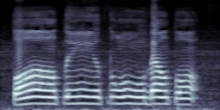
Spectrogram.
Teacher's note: Ta tidak boleh disertai keluarnya nafas. Ta jangan dibaca ta.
